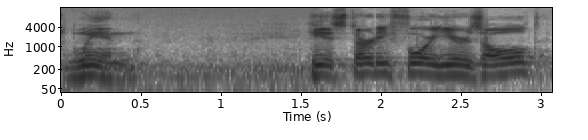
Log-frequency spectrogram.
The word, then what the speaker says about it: Nguyen: officer andrew nguyen and i'll spell that it's n g u y e n pronounced win he is 34 years old and has been with lvmpd since 2018.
